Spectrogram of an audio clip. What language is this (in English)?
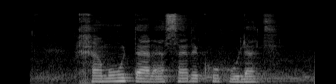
Persian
